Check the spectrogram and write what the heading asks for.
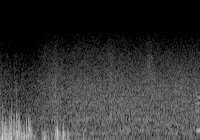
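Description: Low rumbling buffeting, like wind on the microphone, for about the first second and a half, then a steady hiss of background noise.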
